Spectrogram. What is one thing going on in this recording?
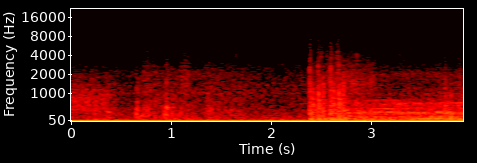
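Footsteps thump on wooden stairs.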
